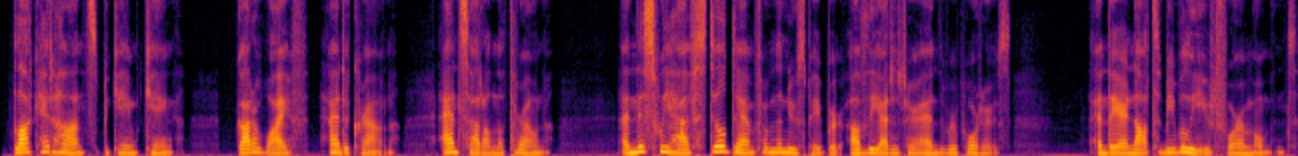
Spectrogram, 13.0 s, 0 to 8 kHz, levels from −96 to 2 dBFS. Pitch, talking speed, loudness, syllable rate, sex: 200 Hz, 180 wpm, -20 LUFS, 5.4 syllables/s, female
